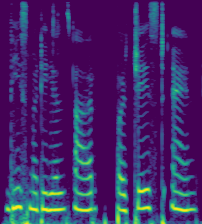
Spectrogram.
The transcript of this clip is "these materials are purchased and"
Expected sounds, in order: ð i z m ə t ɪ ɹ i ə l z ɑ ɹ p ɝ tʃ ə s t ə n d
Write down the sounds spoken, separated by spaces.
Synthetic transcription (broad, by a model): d i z m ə t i ɹ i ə l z ɑ ɹ p ɝ tʃ ə s t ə n d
